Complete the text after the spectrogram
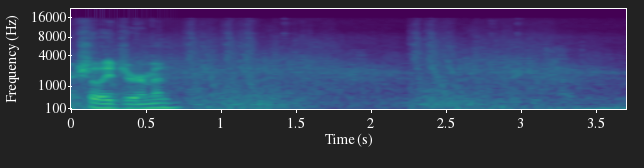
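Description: Blasts and gunfire crackle in a battle.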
